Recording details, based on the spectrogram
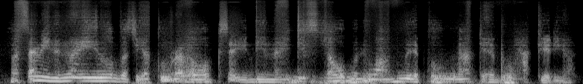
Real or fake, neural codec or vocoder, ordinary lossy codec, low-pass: fake; codec, 44.1 kHz, 0.9 kbps, DAC; none; none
